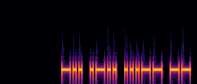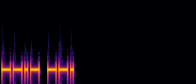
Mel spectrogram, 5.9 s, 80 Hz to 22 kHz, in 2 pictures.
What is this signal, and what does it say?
Morse code, heard as a keyed tone, about 28 wpm, 700 Hz. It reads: DL3MQG
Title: DXCC-100 Call Signs - 6 Characters - Repeated 3x - 28wpm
